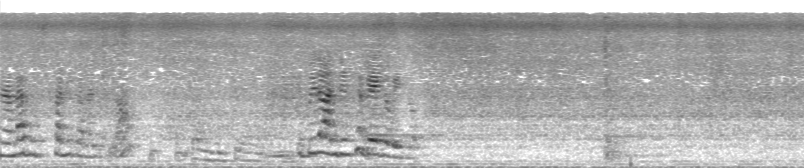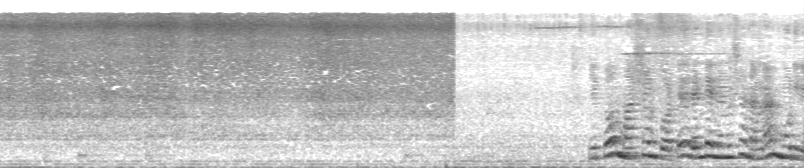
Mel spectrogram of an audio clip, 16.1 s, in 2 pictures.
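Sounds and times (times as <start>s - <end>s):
mushrooms sizzling in a pan: 0.0s - 12.6s.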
